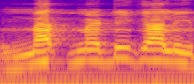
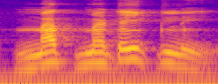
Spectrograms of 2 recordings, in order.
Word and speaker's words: mathematically: তারপরে আছে মেডিক্যালি, বাংলাদেশি উচ্চারণ মেডিক্যালি, ইয়েস ইট ইজ the exact pronunciation. Clinically, Clinically. Yes clinically. তারপরে রয়েছে Mathematically. ম্যাথমেটিক্যালি, প্রচুর বলে থাকি, কি হবে? Mathematically. ম্যাথমেটিকলি।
